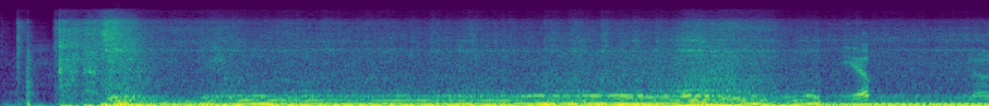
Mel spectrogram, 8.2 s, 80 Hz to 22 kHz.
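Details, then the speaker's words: Honda Civic Si EK coupe with B18C1 GSR swap and Precision turbo, after loading Injector Dynamics 1000cc injector data: steady even low idle with a brief blip, no popping from the exhaust; idles cleanly. "idling i can tell already literally just having it sit here and idle there's no popping nothing out of the exhaust"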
